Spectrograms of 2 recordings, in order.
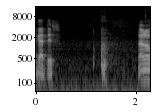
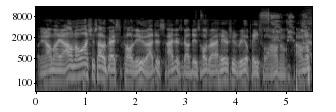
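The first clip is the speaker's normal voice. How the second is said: Texan horse owner, getting lower; put-on Texas accent, trailing lower; deep South accent; 3 semitones lower than usual. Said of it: "You went deep south".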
